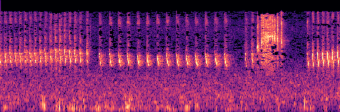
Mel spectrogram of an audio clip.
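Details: Pied triller song, used as a tutor recording for songbirds, set over running water: fast chirped trills in bursts with short pauses between them, one harsh scratchy burst near the end, and steady low hiss throughout.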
